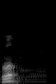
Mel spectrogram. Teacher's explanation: Pronounce it O, like in the word open. That's right, this is pronounced the same as the vowel O. The W is silent.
